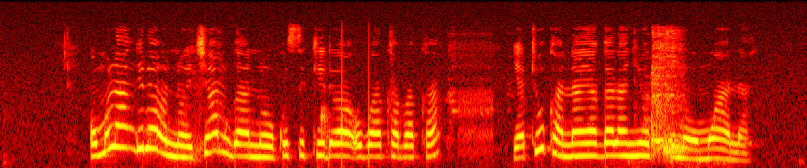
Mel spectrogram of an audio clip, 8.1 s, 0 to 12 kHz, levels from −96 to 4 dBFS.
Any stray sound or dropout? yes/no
no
